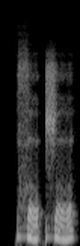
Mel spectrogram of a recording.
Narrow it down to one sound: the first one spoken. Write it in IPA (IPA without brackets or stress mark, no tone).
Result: z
